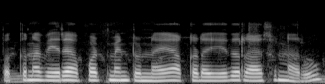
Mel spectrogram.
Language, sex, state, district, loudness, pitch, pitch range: Telugu, female, Andhra Pradesh, Sri Satya Sai, -14 LUFS, 185 Hz, 175-195 Hz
